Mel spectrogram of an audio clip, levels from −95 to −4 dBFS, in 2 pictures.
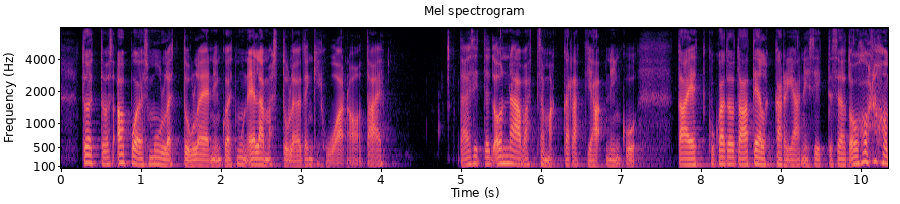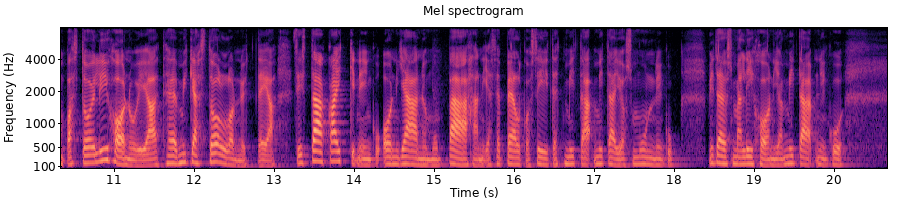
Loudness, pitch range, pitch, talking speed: -27 LUFS, 125-150 Hz, 135 Hz, 205 wpm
